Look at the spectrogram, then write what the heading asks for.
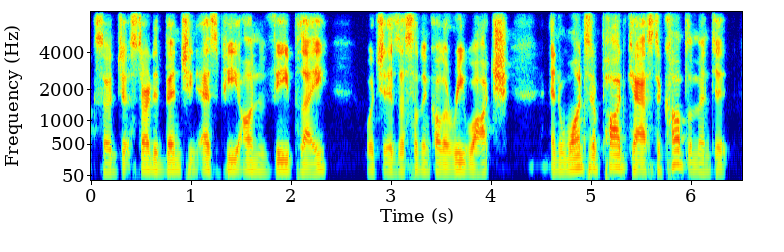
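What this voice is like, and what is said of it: Put-on European accent. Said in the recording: “Why am I talking in a European accent now?”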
